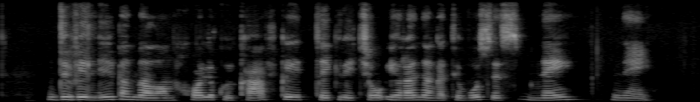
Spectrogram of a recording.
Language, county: Lithuanian, Šiauliai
